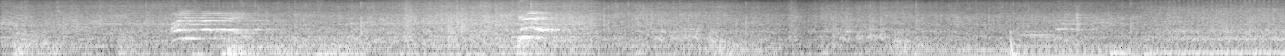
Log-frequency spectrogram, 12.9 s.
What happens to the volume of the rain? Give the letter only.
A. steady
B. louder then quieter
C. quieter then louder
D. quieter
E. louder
B.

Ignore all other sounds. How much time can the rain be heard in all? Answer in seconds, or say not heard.
13 s.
